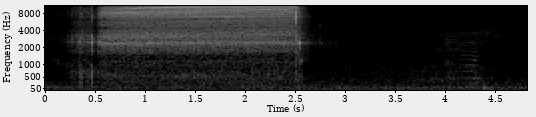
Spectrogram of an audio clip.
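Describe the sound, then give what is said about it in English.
A steady, airy hiss of air being drawn through the fully open airflow holes of a vape RDA wicked with cotton and loaded with Ronin juice by Dojo, holding for about two seconds before cutting off abruptly, with a faint low hum underneath. “Nice, smooth, swooshy airflow.”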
